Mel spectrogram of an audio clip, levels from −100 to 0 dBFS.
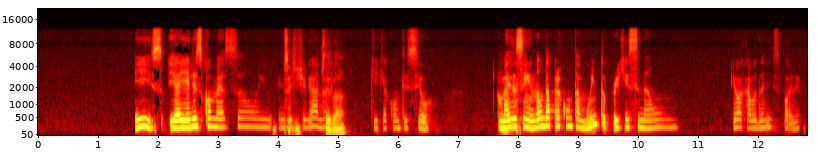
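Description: Gain changes in this speech recording are applied in unsmoothed 3 dB steps, causing zipper noise: ticking clicks during a roughly 15 dB drop at 2.73–3.16 s, a slower rise at 6.06–7.51 s (around three steps per second), and another drop at 9.98–10.41 s.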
